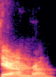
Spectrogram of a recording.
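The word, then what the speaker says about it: כְּאָמְרָם: It's written Bi'amram, but we pronounce it Ki'amram.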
